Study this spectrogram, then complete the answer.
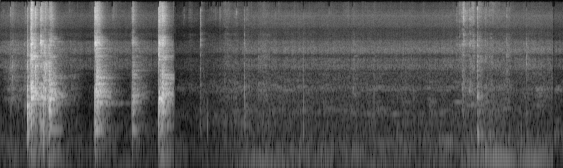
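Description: A ladle scrapes and knocks against a pot while scooping prawn biryani rice, four sharp metallic clanks in quick succession, then quieter shuffling and a faint later scrape under low background hum.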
